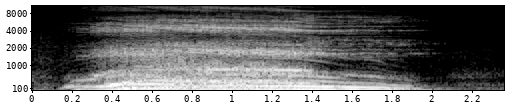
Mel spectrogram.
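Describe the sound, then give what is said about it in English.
A deep, rough roar from a pack of tree beasts with wooden teeth and glowing yellow eyes swells in and holds for nearly two seconds, loud and growling with a gravelly low rumble, echoing all around, then fades out. No one speaks. “And every branch reached out for Kai and the ninjas as the roar of a pack of tree beasts echoed all around them.”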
